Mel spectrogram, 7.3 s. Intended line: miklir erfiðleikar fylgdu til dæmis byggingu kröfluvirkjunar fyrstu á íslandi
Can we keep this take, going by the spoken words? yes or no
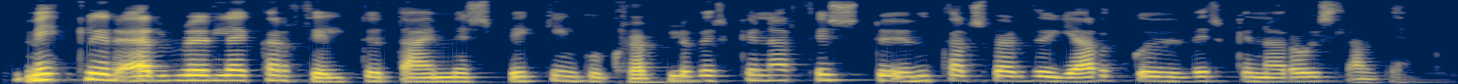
no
